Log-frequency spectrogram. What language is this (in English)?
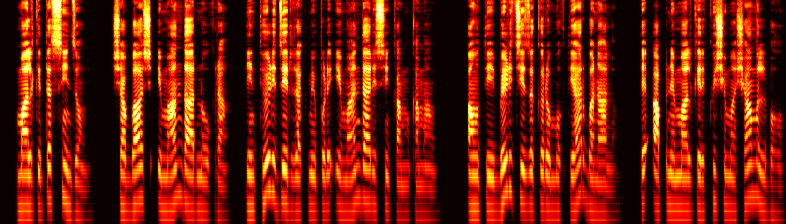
Bhadrawahi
